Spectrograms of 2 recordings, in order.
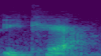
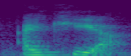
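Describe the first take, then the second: First: The name is said with a Swedish pronunciation. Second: The name is said with an American pronunciation. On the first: This is how Europeans and Swedes say it. "here we call it IKEA, like the Swedish people call it" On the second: This is how North Americans say it. "in the U S or North America, you pronounce IKEA"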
